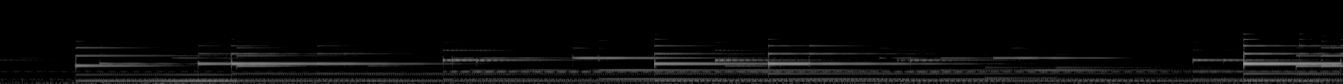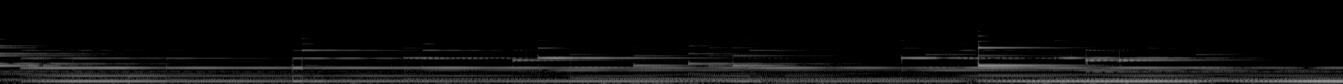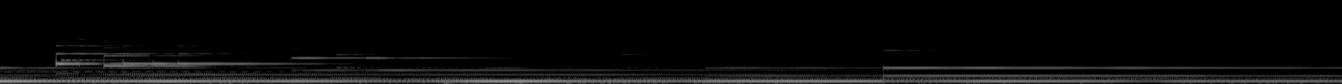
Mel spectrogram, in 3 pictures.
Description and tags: Relaxing wind chime
I recorded this beautiful wind chime sound in my garden with the zoom iq6 micrphone. windcatchers are a very good tool for relaxation.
